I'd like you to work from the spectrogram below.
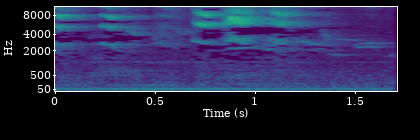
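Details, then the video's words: Young white-rumped shama, five months old and kept in captivity, Bahorok line, giving a brief burst of thin, very high chirps that peak sharply midway, with little else audible. "TROTOL MURAI ZOMBI CERDAS, MURUT DI SURUH HADAP KAMERA."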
